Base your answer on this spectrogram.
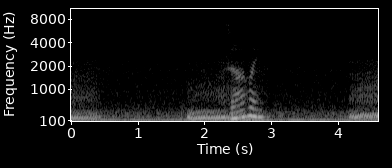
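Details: Zoe, a pet cat, purr snoring while asleep; a low steady rumbling purr opens and closes the moment, broken midway by a brief higher voiced sound.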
